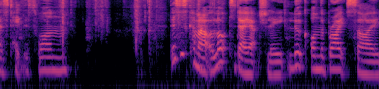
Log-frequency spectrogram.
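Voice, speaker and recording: A woman speaks at a moderate pace with a medium pitch and a somewhat breathy voice. Long, frequent pauses break up her speech. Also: lively intonation. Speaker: tarot reader. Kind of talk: tarot reading.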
